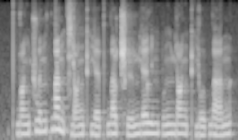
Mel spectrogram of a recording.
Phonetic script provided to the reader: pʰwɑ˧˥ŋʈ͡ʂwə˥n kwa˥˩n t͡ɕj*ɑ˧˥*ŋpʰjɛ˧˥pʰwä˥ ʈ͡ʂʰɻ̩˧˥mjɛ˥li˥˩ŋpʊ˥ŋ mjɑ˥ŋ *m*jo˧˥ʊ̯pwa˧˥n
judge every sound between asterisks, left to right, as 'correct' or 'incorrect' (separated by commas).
correct, incorrect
